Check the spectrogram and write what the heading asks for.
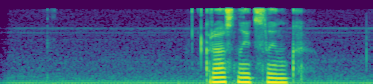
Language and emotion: Russian, neutral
